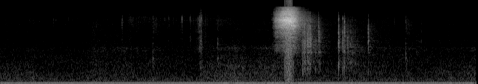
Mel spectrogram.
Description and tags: Opening a soda bottle.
